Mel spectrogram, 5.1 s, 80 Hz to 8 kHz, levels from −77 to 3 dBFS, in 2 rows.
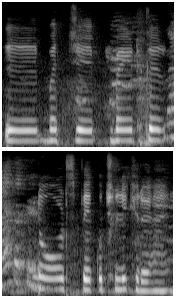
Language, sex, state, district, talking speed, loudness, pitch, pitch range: Hindi, female, Odisha, Khordha, 95 wpm, -17 LUFS, 215 Hz, 210-220 Hz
